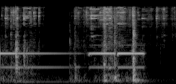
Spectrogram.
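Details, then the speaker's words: 1999 Toyota 4Runner with an intermittent no-start, demonstrated with the connector to the fuse box (wired to the battery) unplugged. Key jangle and a warning chime, then nothing: no starter click and no cranking. "Now, I'm going to show you what the car does then when I try to turn my car on, now that that plug is unplugged. So make some noise. Nothing."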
